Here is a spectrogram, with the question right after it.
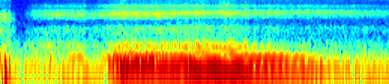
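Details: Queenie the big pig asleep, giving a low drawn-out snore of about a second with a slightly wavering, throaty tone, between softer breaths.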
